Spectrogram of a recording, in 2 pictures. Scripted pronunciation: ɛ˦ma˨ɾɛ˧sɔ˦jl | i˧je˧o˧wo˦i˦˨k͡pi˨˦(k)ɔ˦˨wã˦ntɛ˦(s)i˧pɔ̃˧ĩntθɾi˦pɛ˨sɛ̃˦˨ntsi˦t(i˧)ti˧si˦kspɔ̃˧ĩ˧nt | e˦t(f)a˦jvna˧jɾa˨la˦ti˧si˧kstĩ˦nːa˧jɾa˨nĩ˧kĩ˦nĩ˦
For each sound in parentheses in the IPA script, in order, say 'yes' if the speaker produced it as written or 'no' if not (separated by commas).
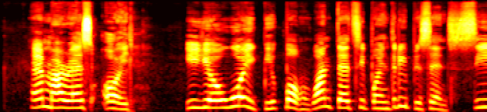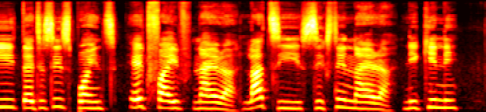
no, no, no, yes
